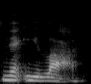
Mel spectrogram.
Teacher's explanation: I think that we do a more Ashkenazic kind of pronunciation in shul a lot of times, and we say Neila, but it's Neila, the accent's on the last syllable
